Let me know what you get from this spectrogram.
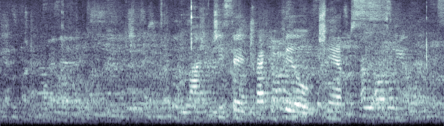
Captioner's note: attendees chattering continues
